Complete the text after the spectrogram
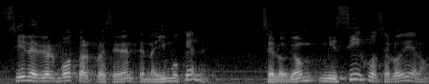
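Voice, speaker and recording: Very wide pitch swings from a man with a dark, mellow tone. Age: 60s. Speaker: transport sector organizer. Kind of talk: TV interview.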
